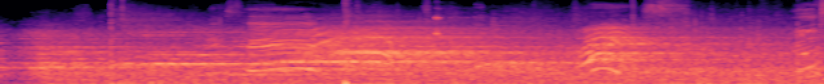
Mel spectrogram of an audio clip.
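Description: Athletic shoes squeaking on an indoor sports court in short chirps over the hall's crowd noise, with a single low thud of the volleyball being struck a little under two seconds in.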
